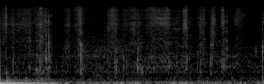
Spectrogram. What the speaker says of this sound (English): so let's cut the deck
